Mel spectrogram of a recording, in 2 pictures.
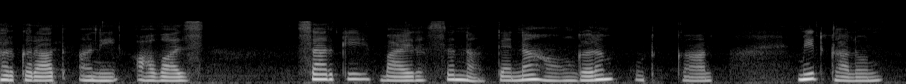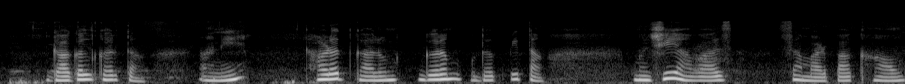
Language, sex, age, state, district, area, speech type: Goan Konkani, female, 30-45, Goa, Salcete, rural, spontaneous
